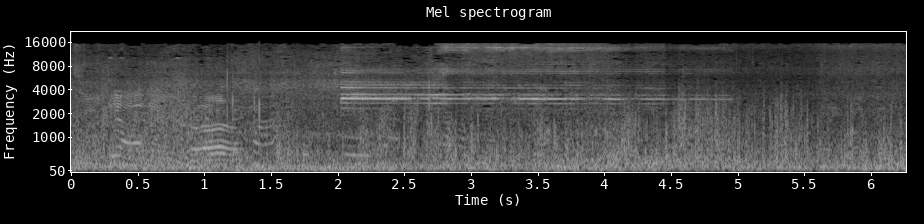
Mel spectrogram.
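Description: Wind buffeting the microphone, with heavy rain and road noise, while moving across a bridge in a downpour. A steady high-pitched whine sounds from about two seconds in until about five seconds in.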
